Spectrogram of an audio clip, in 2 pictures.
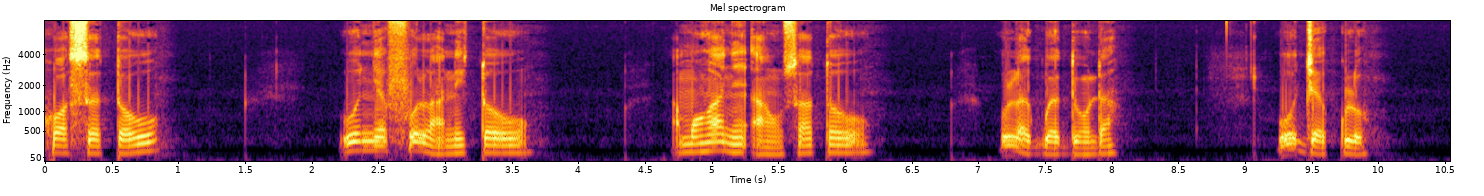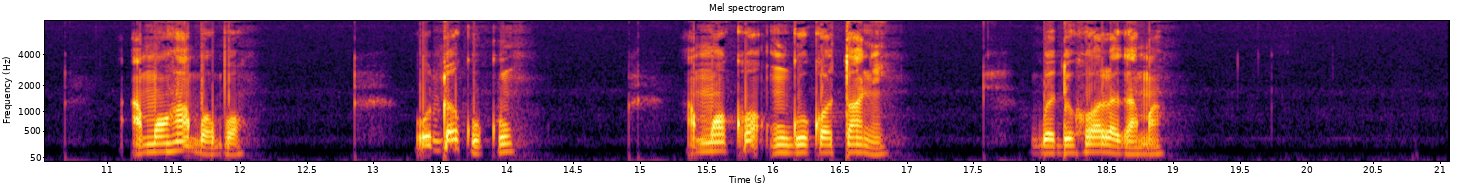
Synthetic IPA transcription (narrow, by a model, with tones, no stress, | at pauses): xɔ˨sɛ˨t̪ɔ˨wo˦ | wʔo˦ɲɛ̃˦fo˦la̰˨nĩ˦t̪ɔ˦wo̰˦ | a̰˨mɛ̃˨˦ɦã˦ɲɛ̃˦ʔa˨ŋũ˨sa˦t̪ɔ˦w̰o̰˦ | wo˦lɛ˨ɡ͡bɛ˨d̪o˨ɖa˦ | wo˦d͡ʒɛ˨k͡plo˨ | a̰˨mɛ̃˨˦ɦã˦bɔ˨bɔ˨ | wʔo̰˦ɖɔ˦ku˨ku˦ | a̰˨mɔ̃˨kɔ̰˦ŋ̩˦ɡo˦kɔ˦t̪ɔ˦a˦ɲĩ˨ | ɡ͡bɛ˨d̪o˨xɔ˦lɛ˨ɡa˨mã̰˦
